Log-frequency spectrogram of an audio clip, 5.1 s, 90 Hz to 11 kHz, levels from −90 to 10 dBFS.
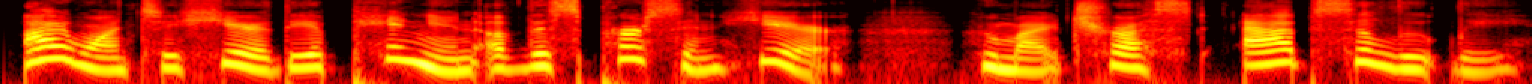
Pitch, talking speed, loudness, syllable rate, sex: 250 Hz, 165 wpm, -19 LUFS, 5.0 syllables/s, female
